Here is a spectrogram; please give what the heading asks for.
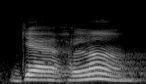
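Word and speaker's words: Guerlain: marca guerra de clã esse final é um som anasalado que você tem que abrir um sorriso para fazer guerra Lan gerlan tá não é nada de pronunciar ou está parado se você não vai falar guerra Len Elaine nada disso é de harlan com um sorrisão ederlan uma loja que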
